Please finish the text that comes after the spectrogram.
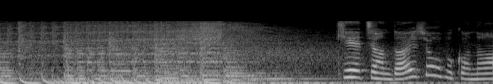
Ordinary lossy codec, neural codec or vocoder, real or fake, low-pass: none; none; real; none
